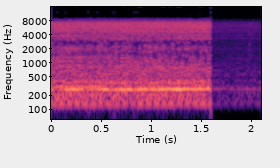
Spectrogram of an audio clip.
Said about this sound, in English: Okay, I was making sure that was the bugs and not just something, like, not that I was hearing static in these earphones.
